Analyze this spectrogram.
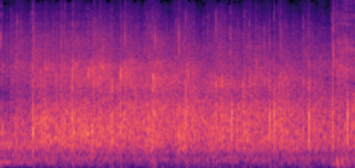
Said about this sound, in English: Come and clap your hands with the Lord.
